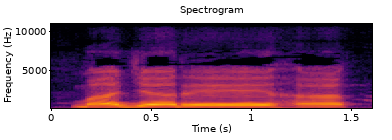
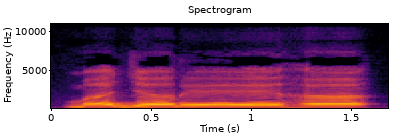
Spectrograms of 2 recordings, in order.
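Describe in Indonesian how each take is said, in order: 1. Vokal setelah r condong ke e. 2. Vokal setelah r condong ke e.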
